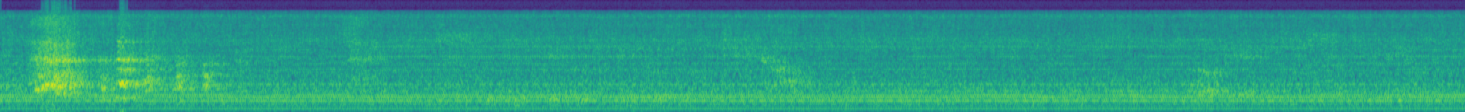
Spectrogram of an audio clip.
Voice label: Basement Unexplained Low Whisper (No) Amplified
